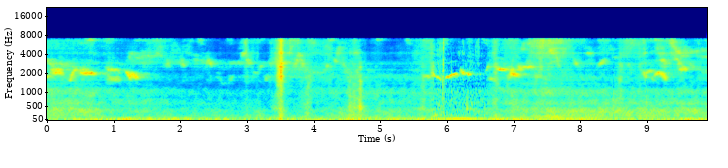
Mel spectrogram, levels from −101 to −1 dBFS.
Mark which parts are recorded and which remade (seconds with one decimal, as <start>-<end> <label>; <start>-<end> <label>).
0.0-5.8 remade; 5.8-6.6 recorded; 6.6-9.9 remade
